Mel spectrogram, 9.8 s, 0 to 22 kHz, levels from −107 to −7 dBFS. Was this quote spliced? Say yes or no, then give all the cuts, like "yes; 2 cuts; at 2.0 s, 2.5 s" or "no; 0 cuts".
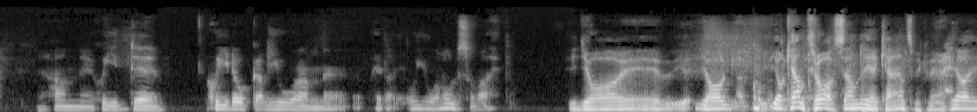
no; 0 cuts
